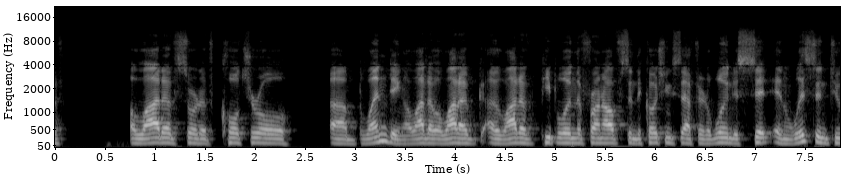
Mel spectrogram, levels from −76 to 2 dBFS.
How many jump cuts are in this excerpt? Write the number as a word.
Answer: zero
